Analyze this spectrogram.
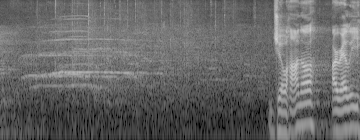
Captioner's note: cheering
